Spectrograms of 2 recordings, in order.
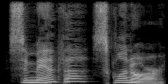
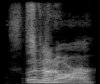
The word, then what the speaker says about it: Sklenar: The correct pronunciation is Sklenar, but no American even can make that noise with their tongue unless they have like extensive training. So we say Sklenar.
